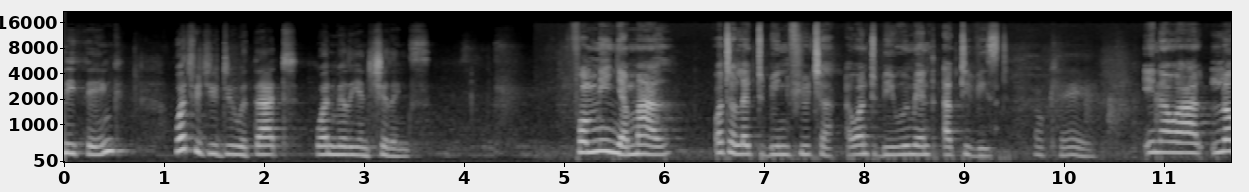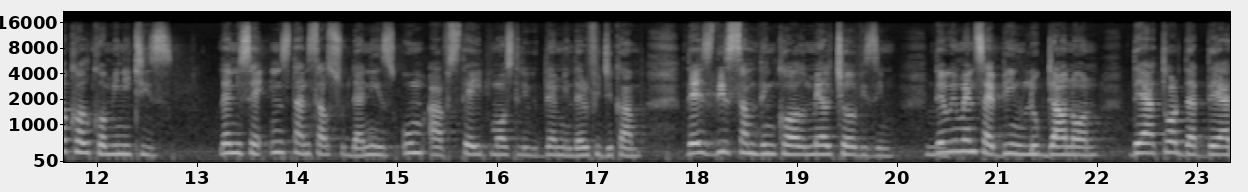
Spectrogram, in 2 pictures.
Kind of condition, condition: setting, live audience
